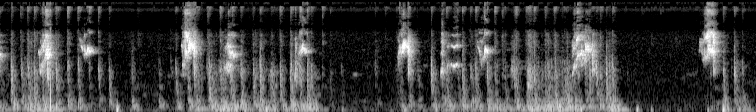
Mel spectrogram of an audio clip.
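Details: Pet budgerigar pair, let out of the cage, in courtship: bursts of soft chattering warble with sharp high chirps, repeated in groups every one to two seconds, short quiet gaps between.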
